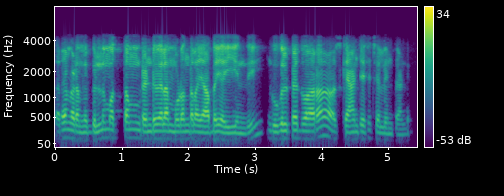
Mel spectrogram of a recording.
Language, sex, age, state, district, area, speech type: Telugu, male, 18-30, Andhra Pradesh, Sri Satya Sai, urban, conversation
